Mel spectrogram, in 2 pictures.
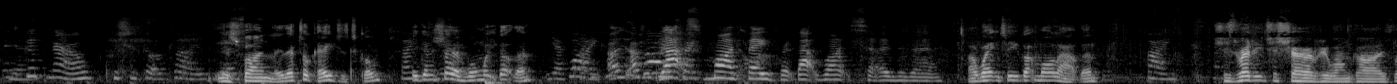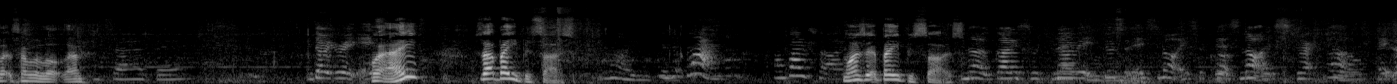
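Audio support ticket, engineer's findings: Listened through the whole thing and nothing jumped out, so no faults to log on this one.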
